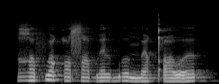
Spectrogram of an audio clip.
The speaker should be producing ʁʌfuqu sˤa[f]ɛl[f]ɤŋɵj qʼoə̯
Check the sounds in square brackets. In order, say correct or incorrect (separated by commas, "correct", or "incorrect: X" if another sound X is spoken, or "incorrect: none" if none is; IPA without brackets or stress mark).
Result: incorrect: b, incorrect: b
